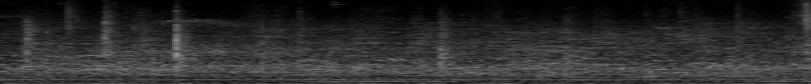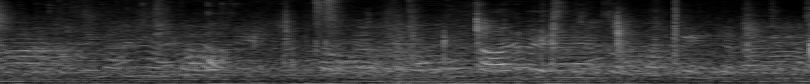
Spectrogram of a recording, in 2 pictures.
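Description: Footsteps scuff on stone paving.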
